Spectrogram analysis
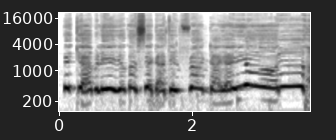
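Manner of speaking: high tearful shout; hammed-up tearful yell; crying outrage. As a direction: wail it out offended. Mother scolds in front of child.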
